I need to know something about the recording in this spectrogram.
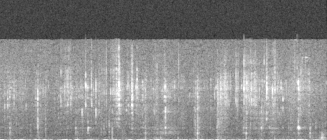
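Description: A man chewing a mouthful of sub sandwich close to the microphone, with irregular soft, wet mouth clicks and smacks. There is no crunch, because the bite missed the sandwich's fried onion strings.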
